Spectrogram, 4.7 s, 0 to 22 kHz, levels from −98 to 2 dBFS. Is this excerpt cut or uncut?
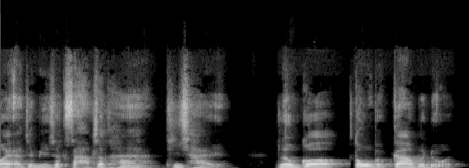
cut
